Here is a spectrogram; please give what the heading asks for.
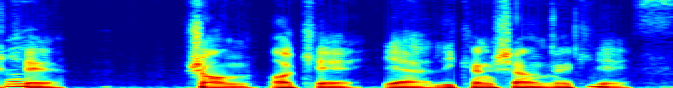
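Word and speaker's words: Kang-sheng: is it Le Kang Shang is that correctly pronounced okay Shong okay yeah Le Shang okay okay whom we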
